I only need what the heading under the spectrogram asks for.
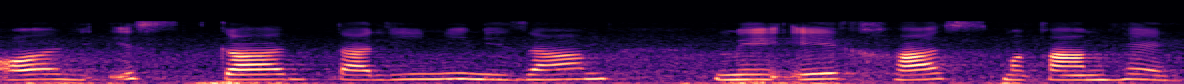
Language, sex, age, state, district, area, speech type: Urdu, female, 30-45, Uttar Pradesh, Rampur, urban, spontaneous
